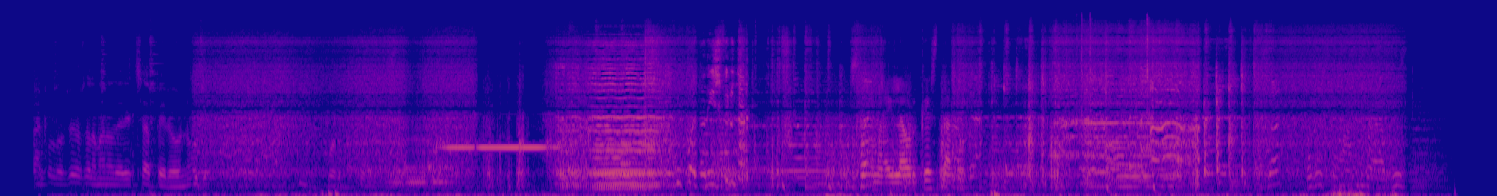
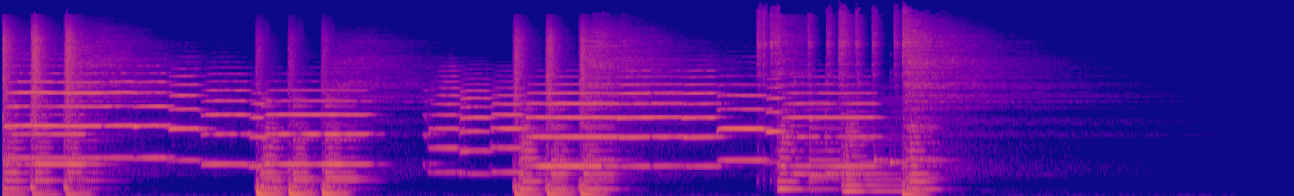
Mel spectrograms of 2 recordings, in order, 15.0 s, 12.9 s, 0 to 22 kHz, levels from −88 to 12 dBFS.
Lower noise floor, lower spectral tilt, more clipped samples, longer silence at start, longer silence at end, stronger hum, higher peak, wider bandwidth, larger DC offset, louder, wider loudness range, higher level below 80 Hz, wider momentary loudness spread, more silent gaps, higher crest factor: second, -78 dBFS vs -86 dBFS; about the same, -2 dB/octave vs -2.5 dB/octave; neither; first, 0.35 s vs 0 s; second, 0.65 s vs 2.9 s; neither; second, -24 dBFS vs -12 dBFS; second, 16 kHz vs 19 kHz; neither; second, -44 LUFS vs -27 LUFS; first, 11 LU vs 8 LU; second, -60 dBFS vs -42 dBFS; first, 16 LU vs 11 LU; neither; about the same, 20 dB vs 18 dB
